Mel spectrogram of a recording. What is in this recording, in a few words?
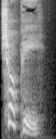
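"choppy", British English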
